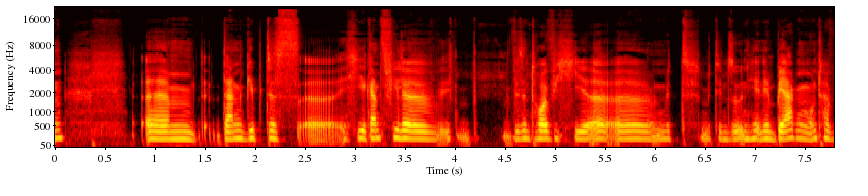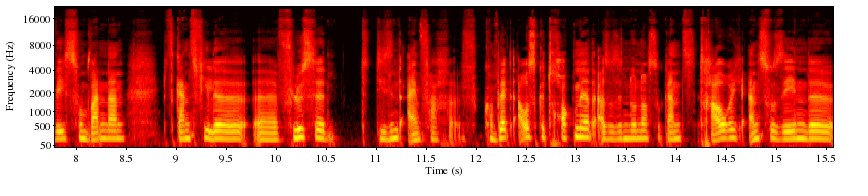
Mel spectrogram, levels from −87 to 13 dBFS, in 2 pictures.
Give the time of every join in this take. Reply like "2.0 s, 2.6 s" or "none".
none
